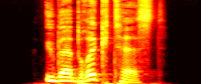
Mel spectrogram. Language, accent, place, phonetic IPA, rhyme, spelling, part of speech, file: German, Germany, Berlin, [yːbɐˈbʁʏktəst], -ʏktəst, überbrücktest, verb, De-überbrücktest.ogg
- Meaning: inflection of überbrücken: 1. second-person singular preterite 2. second-person singular subjunctive II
